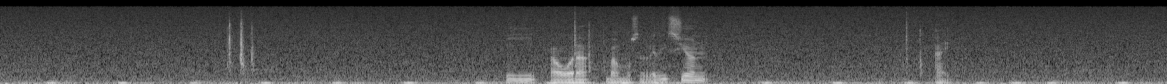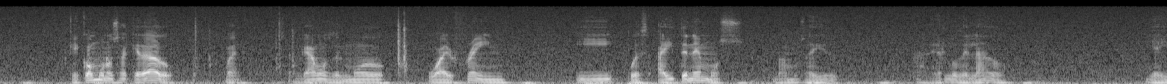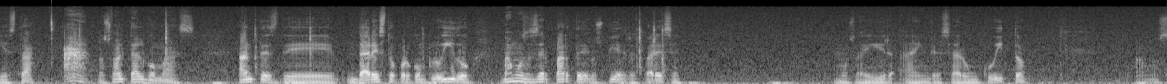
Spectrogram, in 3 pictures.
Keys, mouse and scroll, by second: 1.6 click, 2.3 s, 2.4 x, 4.6 click, 5.8 Tab, 7.3-9.1 drag, 9.1 Tab, 9.6-10.4 scroll down 4, 13.7 Tab, 14.6 Tab, 15.8 z, 16.9 scroll down 2, 18.0-18.5 scroll up 2, 19.6-21.6 middle drag, 22.0 middle click, 22.9 middle click, 24.2 KP_7, 25.2 shift+middle click, 26.2-26.6 shift+scroll up 2, 26.7-27.7 shift+middle drag, 30.0 shift+a, 31.6 click, 33.2-33.5 scroll down 2, 34.3-35.0 drag.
